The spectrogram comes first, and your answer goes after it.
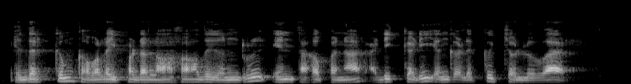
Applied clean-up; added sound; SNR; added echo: none; none; none; none.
